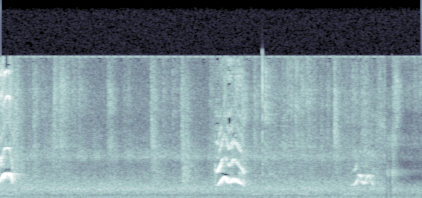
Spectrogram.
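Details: Cockatiels heard as three separate screechy, arched chirps, the middle one loudest, with quiet gaps between and faint background noise.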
